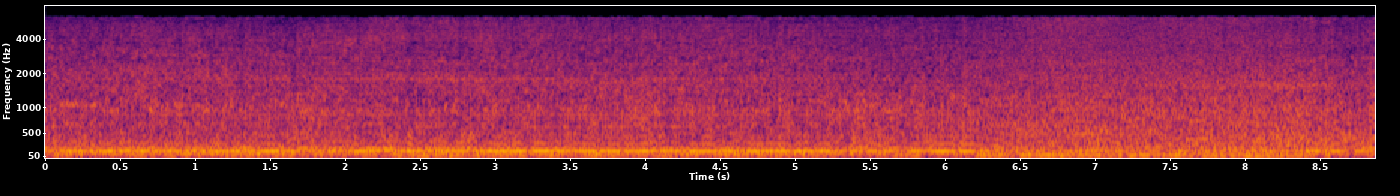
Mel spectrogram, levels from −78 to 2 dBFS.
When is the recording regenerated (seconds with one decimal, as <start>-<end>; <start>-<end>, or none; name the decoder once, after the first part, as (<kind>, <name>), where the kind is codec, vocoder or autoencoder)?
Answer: 0.0-6.2 (vocoder, HiFi-GAN); 8.4-8.9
